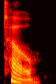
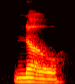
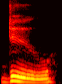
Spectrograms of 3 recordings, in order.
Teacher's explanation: our tongue lifts behind it's on the alveolar Ridge that's the bumpy Ridge behind your teeth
